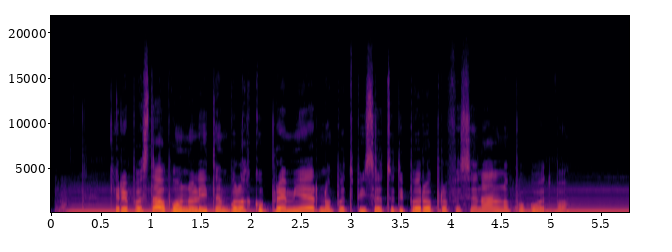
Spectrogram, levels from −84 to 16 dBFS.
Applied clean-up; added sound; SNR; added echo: none; Bowed string instrument; 11 dB; none.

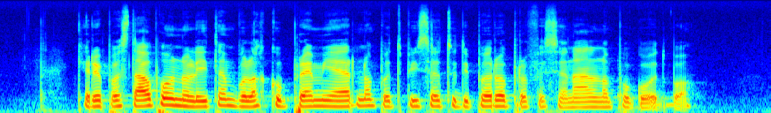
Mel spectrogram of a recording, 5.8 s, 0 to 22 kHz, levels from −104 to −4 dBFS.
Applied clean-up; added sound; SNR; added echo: none; none; none; none.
